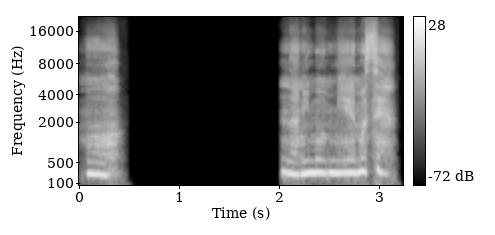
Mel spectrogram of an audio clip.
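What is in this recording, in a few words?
retreat Japanese; Scout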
